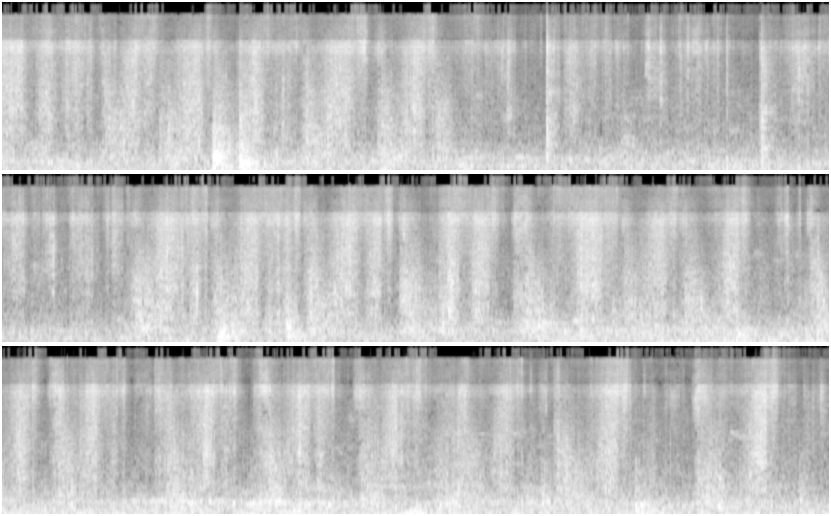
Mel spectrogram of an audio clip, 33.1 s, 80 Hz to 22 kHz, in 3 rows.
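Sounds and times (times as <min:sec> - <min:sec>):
chunks crunching and crumbling: 0:00.0 - 0:33.0
sharp snaps: 0:06.4 - 0:13.6.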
